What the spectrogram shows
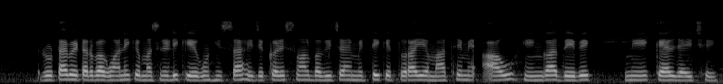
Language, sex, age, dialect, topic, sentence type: Magahi, female, 51-55, Western, agriculture, statement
